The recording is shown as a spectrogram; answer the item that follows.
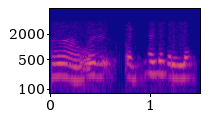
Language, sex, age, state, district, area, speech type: Malayalam, female, 45-60, Kerala, Thiruvananthapuram, rural, conversation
